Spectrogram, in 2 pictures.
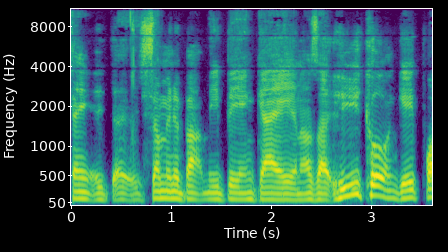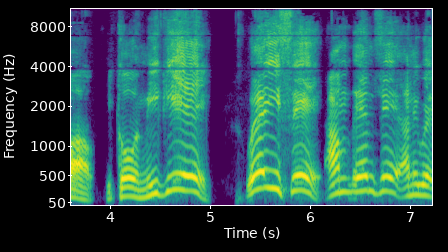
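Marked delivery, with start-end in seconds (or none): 2.6-6.9 put-on Glaswegian accent, pitched up. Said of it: "I pretended that I was from Glasgow".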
